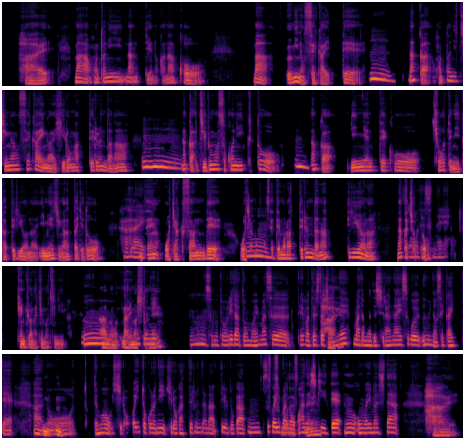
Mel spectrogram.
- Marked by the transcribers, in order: other background noise
- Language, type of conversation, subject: Japanese, podcast, 忘れられない景色を一つだけ挙げるとしたら？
